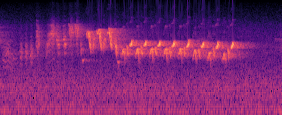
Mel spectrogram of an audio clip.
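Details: Male House Wren singing to his mate: a bubbly burst of high, jumbled notes settling into a quick trill of about nine even notes, with no other sounds around it.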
